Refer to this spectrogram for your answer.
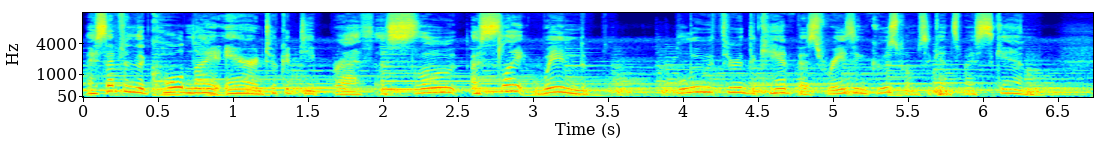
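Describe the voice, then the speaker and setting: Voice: mid-range voice, animated, normal speed. A let's player reading visual novel narration aloud, stumbling and rereading lines, with casual asides. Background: soft game music.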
